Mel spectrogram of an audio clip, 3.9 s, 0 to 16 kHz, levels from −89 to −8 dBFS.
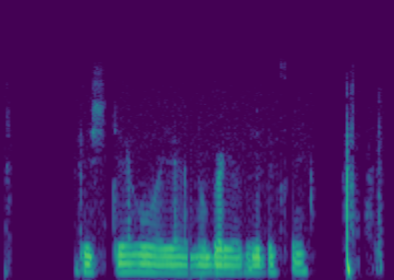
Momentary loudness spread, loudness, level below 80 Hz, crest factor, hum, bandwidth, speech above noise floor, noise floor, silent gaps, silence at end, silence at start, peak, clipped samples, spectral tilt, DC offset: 9 LU; -35 LUFS; -68 dBFS; 26 dB; none; 6.4 kHz; over 57 dB; under -90 dBFS; 0.15-0.72 s, 1.08-1.12 s, 3.17-3.40 s; 0.15 s; 0.05 s; -8 dBFS; under 0.1%; -9.5 dB/octave; under 0.1%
